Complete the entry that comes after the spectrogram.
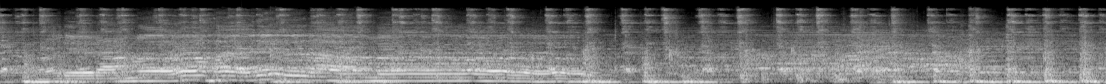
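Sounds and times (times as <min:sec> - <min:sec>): group devotional chanting: 0:00.0 - 0:11.0
small metal percussion beat: 0:00.0 - 0:11.0.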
